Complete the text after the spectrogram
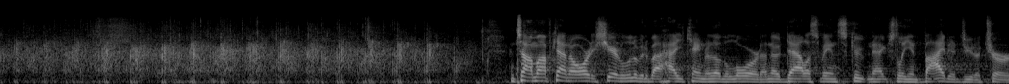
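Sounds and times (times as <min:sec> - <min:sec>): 
audience applause welcoming a guest speaker to the stage: 0:00.0 - 0:04.8
speech: 0:05.1 - 0:10.0.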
